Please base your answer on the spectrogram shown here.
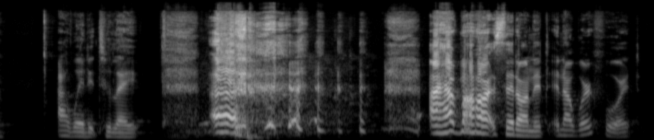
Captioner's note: laughs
